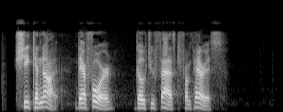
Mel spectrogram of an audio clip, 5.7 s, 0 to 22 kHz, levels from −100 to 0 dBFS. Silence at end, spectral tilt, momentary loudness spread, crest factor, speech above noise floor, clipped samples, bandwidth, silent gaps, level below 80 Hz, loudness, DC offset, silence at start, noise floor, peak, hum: 1.3 s; -3 dB/octave; 12 LU; 18 dB; 68 dB; under 0.1%; 10 kHz; none; -72 dBFS; -17 LUFS; under 0.1%; 0.3 s; -85 dBFS; -2 dBFS; none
